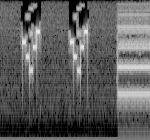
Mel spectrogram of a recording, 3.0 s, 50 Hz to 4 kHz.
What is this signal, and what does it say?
Five-tone selective call (ZVEI), heard as quick runs of five tones, tones of about 70 ms. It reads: 85270 85270
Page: SDR/ZVEI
